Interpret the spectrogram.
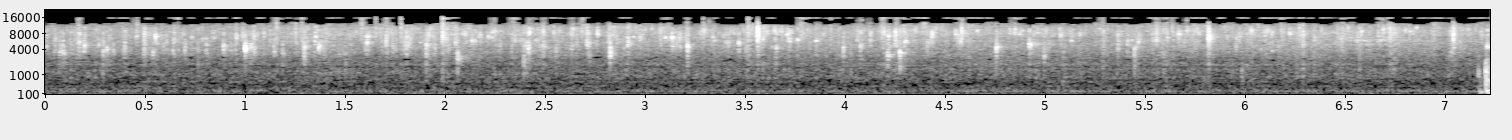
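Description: Thick slices of deli bologna sizzling in a skillet: a steady frying hiss with scattered small pops and crackles. A sharp tap sounds right at the end.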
